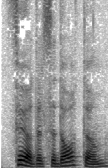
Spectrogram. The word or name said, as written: födelsedatum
